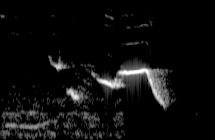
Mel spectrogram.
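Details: Black-naped oriole, Sumbawa: a mellow whistled phrase of two brief notes followed by a loud, liquid, drawn-out whistle that rises slightly and then falls away, with faint low murmuring underneath.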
